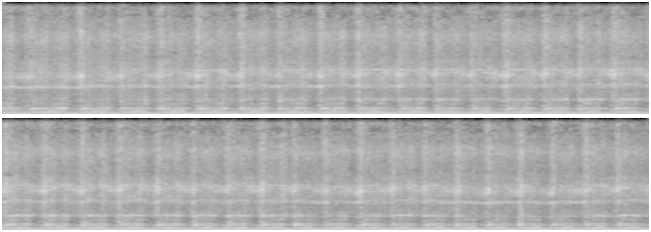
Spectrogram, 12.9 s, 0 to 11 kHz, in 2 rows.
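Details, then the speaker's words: 1992 Toyota MR2 with a high idle caused by the throttle plate not fully closing: a steady raised idle that never drops. Pushing the throttle fully closed by hand brings the idle back to normal. "so as you guys heard um when I push the throttle completely closed the idle went perfectly fine"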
